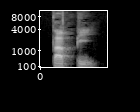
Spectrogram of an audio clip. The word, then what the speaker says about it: tapis: Et là, vous avez une lettre muette qui ne se prononce pas. Tapi.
